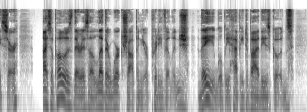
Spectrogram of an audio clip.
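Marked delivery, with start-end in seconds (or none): none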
